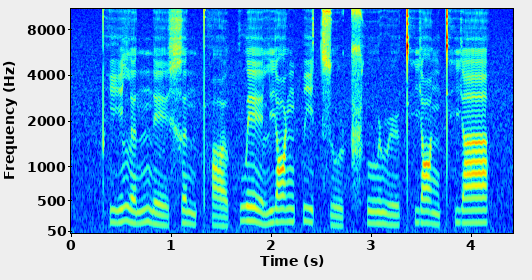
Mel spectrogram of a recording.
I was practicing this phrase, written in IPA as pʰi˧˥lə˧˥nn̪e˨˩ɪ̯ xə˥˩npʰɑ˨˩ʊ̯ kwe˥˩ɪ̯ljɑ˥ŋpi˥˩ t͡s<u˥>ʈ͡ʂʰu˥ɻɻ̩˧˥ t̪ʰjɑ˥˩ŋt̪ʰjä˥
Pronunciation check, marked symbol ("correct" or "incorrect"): incorrect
